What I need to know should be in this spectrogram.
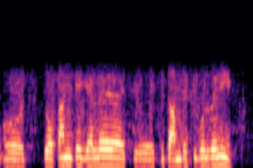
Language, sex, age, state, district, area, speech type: Bengali, male, 18-30, West Bengal, Paschim Medinipur, rural, conversation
